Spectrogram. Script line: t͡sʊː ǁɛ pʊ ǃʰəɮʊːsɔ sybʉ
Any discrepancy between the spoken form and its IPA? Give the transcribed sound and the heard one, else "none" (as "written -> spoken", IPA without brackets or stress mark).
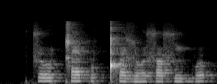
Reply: ʉ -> ʊ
